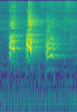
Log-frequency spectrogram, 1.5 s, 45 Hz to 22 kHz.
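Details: Domestic dog barking at monkeys up in a tree: three loud, clipped barks spaced roughly every 0.4 seconds, each with a bright harmonic burst, against a quiet low outdoor hum.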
